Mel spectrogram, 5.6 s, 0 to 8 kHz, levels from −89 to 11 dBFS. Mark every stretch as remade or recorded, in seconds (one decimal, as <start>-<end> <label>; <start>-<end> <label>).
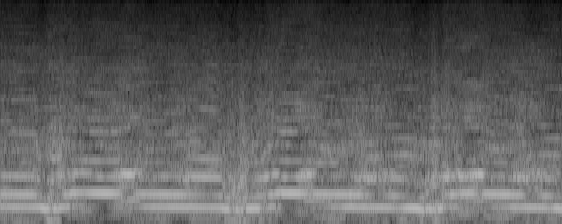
0.0-1.9 remade; 1.9-2.8 recorded; 2.8-5.6 remade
